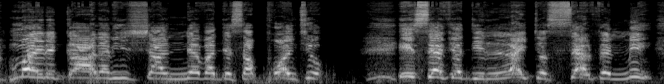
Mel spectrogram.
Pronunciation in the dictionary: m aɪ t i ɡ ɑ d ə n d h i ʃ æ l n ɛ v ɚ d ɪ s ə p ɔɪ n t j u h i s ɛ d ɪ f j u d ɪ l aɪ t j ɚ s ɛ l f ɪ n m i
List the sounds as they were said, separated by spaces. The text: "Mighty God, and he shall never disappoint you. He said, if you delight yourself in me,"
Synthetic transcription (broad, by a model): m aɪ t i ɡ ɑ d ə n h i ʃ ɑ l n ɛ v ɚ d ɪ s ə p ɔɪ n t j u h i s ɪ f j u d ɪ l aɪ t j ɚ s ɛ l f ɪ n m i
